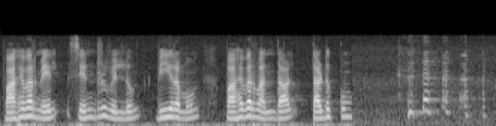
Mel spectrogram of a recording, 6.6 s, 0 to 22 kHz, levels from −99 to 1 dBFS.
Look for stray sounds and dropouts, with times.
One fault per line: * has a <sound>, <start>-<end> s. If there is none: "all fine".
* has a laugh, 5.3-6.5 s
